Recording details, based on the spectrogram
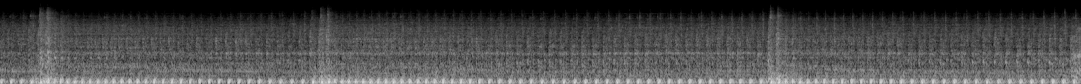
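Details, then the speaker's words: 2022 Royal Enfield Classic 350 at idle after valve clearance adjustment: even, steady single-cylinder thump with only a faint light valve tap; sounds normal, slight remaining exhaust blow to be fixed. "it sounds good even if it doesn't at least we know they're right"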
